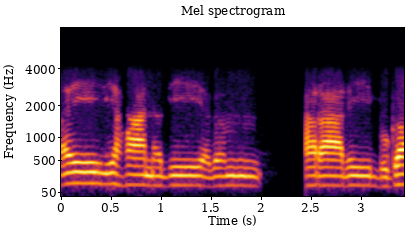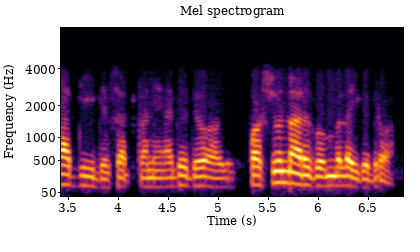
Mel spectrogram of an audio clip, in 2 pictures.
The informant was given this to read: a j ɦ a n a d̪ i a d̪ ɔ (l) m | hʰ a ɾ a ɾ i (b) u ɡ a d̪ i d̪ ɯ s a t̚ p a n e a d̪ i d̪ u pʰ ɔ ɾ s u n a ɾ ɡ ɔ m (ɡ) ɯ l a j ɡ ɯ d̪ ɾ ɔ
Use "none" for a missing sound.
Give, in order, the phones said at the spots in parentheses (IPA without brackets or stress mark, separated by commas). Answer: none, b, b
